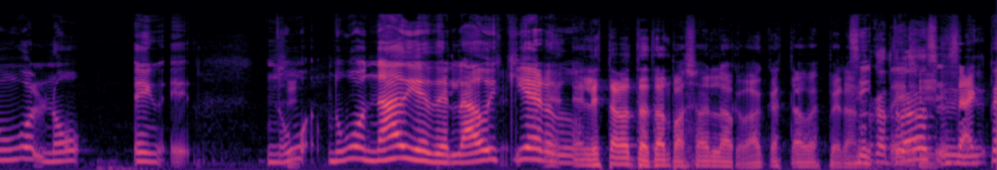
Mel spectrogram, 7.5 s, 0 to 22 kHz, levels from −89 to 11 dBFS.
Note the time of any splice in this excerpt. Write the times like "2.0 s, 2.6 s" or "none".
5.0 s, 5.5 s, 6.5 s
